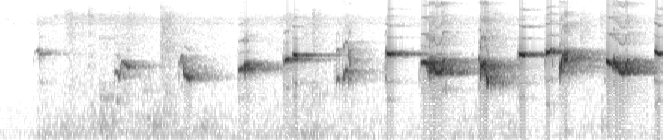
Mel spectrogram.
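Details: Emotional, rapid song of a sooty-headed bulbul: bubbly whistled notes that start sparse, then come thick and fast, alternating higher and lower pitches in a continuous, rollicking warble.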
